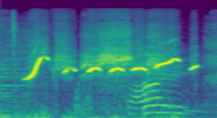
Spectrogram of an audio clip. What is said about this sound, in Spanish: Cuando paso por tu casa y te chiflo.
